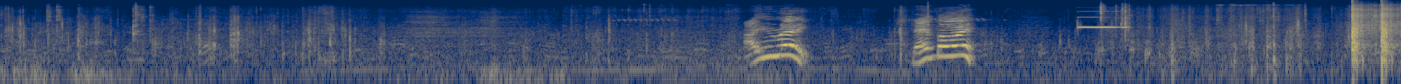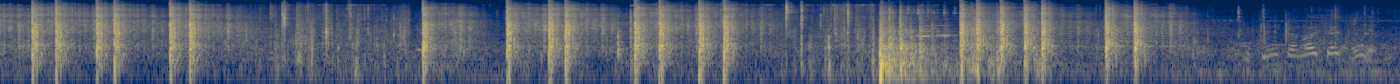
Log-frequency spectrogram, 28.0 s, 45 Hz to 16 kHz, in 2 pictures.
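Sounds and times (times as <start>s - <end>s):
pistol shots: 13.5s - 16.5s, 18.2s - 22.0s, 22.8s - 26.0s.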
